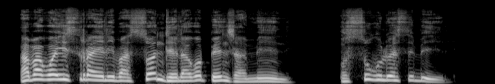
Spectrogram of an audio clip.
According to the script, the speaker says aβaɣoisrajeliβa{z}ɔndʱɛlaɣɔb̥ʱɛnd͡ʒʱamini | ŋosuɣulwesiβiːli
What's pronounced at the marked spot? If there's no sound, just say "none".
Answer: s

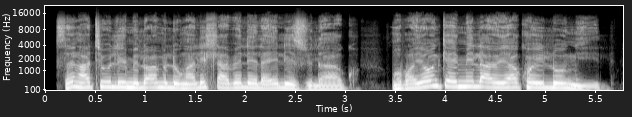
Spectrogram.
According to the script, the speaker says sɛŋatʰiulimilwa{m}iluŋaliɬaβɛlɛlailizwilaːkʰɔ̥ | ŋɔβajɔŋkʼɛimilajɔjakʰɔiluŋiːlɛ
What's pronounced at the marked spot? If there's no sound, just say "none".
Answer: m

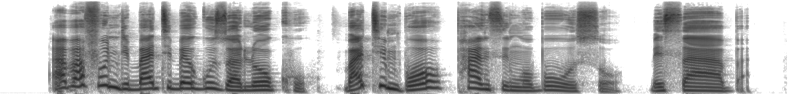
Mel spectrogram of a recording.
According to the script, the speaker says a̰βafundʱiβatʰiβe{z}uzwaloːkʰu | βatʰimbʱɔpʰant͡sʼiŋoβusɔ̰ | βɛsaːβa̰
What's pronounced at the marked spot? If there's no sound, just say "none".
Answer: ɣ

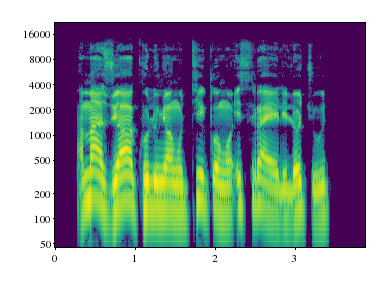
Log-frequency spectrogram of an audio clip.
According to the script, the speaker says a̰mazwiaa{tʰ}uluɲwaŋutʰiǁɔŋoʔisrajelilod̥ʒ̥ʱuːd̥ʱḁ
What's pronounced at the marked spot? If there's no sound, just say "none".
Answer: kʰ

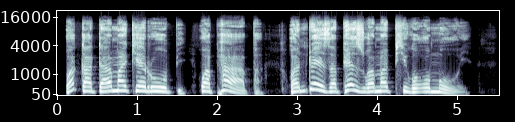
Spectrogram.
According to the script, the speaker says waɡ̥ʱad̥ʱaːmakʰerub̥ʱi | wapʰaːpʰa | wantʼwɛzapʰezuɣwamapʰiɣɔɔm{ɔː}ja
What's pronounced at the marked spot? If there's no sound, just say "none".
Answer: ɔː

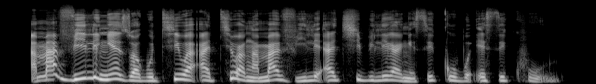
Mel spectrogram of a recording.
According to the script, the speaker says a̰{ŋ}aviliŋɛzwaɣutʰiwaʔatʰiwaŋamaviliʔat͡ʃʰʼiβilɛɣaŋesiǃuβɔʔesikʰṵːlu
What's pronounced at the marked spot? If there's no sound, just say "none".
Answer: m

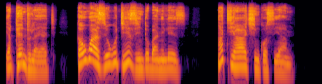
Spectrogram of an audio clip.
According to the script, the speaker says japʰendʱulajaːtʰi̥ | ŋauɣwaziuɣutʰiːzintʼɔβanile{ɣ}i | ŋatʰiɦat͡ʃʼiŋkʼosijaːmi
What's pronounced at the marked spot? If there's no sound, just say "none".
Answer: z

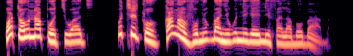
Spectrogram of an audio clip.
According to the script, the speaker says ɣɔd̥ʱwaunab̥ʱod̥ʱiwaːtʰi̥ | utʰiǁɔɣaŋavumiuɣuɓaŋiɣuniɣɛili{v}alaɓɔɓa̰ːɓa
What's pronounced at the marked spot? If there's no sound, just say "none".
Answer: f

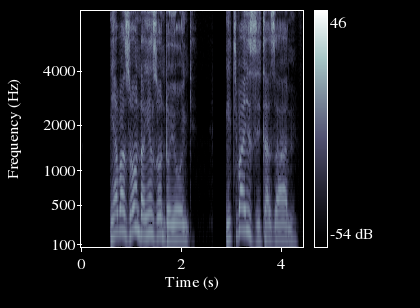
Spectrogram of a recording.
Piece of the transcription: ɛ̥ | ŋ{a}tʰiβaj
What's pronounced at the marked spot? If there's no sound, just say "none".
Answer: i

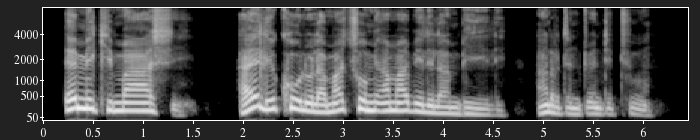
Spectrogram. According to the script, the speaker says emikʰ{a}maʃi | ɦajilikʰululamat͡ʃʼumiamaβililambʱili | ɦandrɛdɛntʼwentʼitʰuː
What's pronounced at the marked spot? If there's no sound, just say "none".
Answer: i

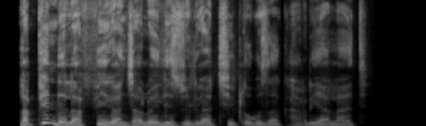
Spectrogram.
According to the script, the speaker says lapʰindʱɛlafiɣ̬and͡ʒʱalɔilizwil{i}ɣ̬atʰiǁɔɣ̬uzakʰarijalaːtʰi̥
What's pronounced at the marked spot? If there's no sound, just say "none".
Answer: i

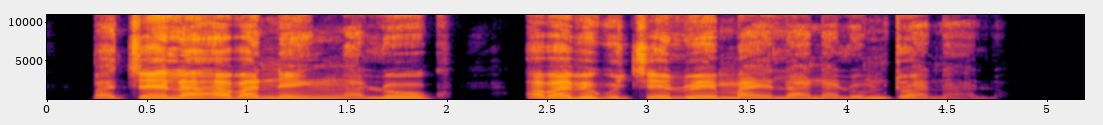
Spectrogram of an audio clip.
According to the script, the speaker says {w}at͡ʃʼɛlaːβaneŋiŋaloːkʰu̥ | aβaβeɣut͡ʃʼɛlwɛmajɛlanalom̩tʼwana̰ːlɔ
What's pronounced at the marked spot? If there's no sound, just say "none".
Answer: β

